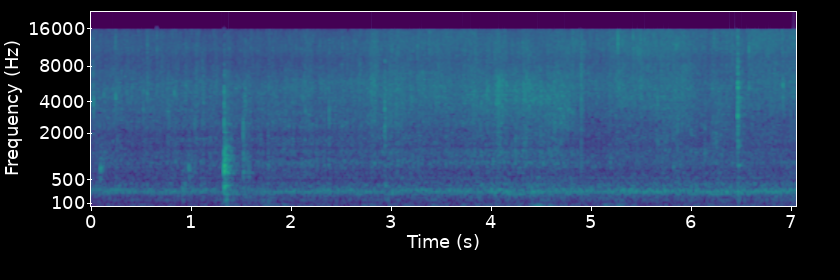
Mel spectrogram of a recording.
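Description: Sliced onions frying in a pan give a steady, low sizzle throughout, broken by a couple of sharp clinks or scrapes; no one speaks over it.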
